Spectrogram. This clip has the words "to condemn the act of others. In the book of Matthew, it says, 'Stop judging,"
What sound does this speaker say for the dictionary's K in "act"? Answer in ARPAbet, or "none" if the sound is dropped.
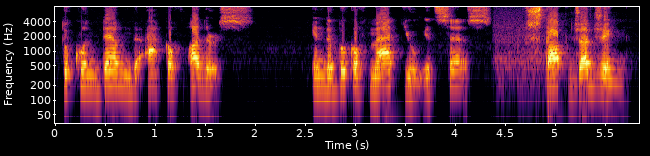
K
